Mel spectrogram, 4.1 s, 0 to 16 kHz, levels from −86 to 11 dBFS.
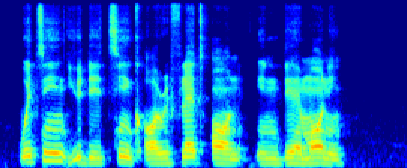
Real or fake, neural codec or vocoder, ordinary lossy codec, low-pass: fake; autoencoder, 48 kHz, 128 numbers a frame, DAC-VAE, trained on Japanese speech; none; 14.4 kHz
